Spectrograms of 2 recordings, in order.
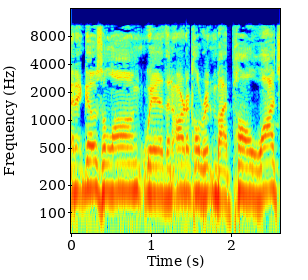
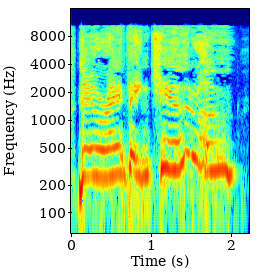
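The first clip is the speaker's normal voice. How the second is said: high, shouted fake Arabic accent. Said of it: "One day he's like".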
